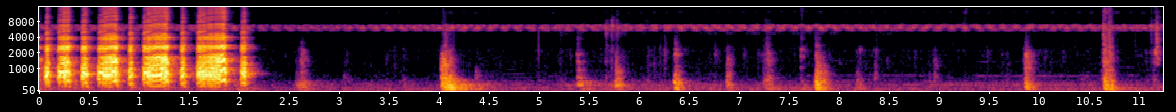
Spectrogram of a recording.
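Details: Ayam Ketawa (laughing chicken) crowing: a loud burst of about eight rapid, harmonic, stuttering notes packed into two seconds, then quiet scattered short knocks and clucks, with a steady high cricket trill running throughout.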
